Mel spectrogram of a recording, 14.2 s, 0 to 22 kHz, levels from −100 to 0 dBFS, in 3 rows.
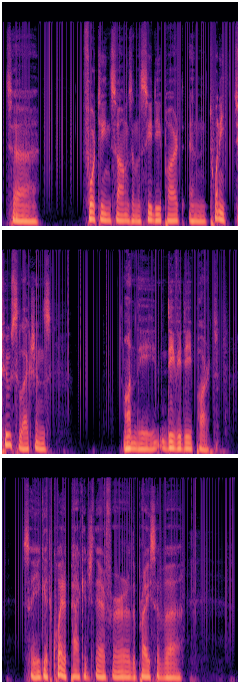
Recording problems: crackle, like an old record; faint; 25 dB below the speech

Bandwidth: 15 kHz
